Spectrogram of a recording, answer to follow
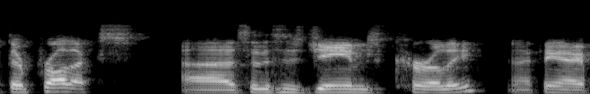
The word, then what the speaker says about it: James Curley: So this is James Curley, and I think I pronounced that correctly.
